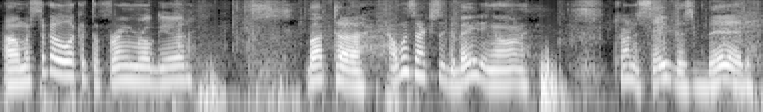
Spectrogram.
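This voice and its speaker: Guy rambling to the camera while wrenching in his garage, lots of ums and uhs, bit of a higher voice. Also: animated, normal speed, slight background noise. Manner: rambling, many fillers and self-corrections. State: out of breath. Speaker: vlogger restoring a truck. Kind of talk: casual talk to camera while working.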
